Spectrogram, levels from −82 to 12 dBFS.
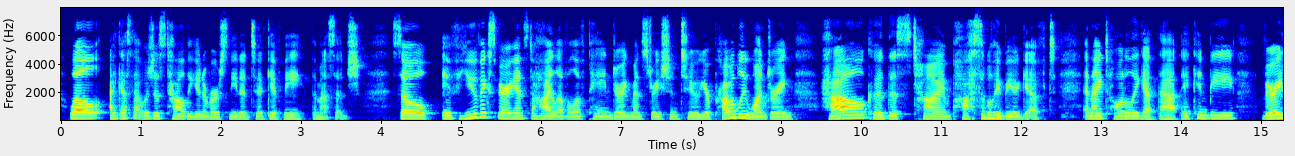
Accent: American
